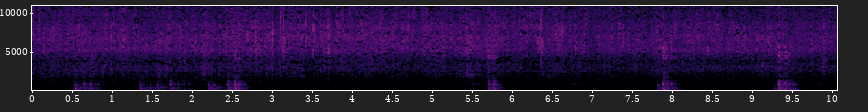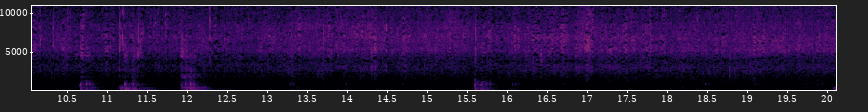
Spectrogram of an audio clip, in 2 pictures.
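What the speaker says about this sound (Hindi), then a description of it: "दस मिनट के लिए हम तमाम सब्जियों को जो है वो अच्छी तरह फ्राई करना है" Mixed vegetables with cabbage fry in a pan for a hot garlic sauce dish, giving a quiet continuous sizzle broken by repeated scraping and stirring strokes at irregular intervals.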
